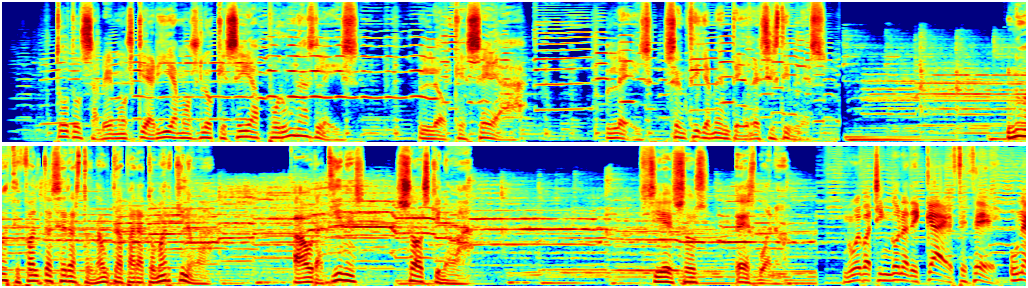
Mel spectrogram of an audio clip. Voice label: spanish commercial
